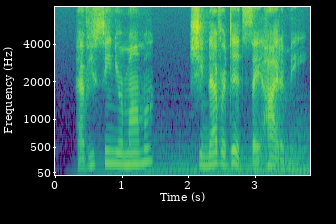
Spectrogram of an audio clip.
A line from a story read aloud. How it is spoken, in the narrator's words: Poppy said grimly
